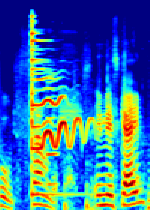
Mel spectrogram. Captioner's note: cartoon boiiiing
